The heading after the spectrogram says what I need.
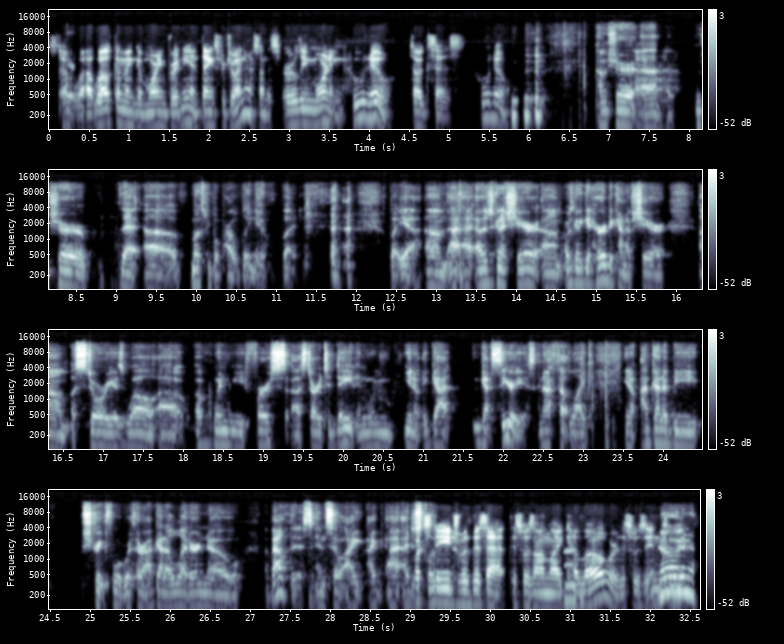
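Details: Adult man who stutters, speaking in a real, unscripted conversation: stuttering.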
